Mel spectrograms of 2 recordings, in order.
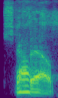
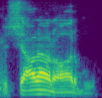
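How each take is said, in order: First: Cracked voice, breaking mid-word; voice cracking. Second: Said in the usual way. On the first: Real, not acted. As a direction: let the voice crack on it. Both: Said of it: "Wow, my voice cracked".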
